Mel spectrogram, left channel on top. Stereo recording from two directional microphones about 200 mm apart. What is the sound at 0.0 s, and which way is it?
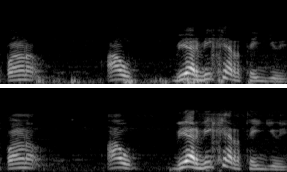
Speech, 10° right (ahead or behind).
